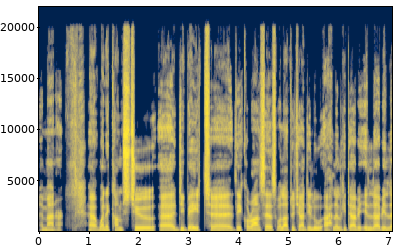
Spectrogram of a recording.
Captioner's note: speaks Arabic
